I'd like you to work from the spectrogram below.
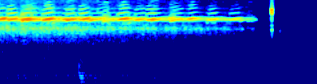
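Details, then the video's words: A dense chorus of spring peepers in Maine, many high, clear peeps blending into one continuous shrill ringing. "that was the sound of spring peepers chorusing and that is of course one of my favorite sounds of all time"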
